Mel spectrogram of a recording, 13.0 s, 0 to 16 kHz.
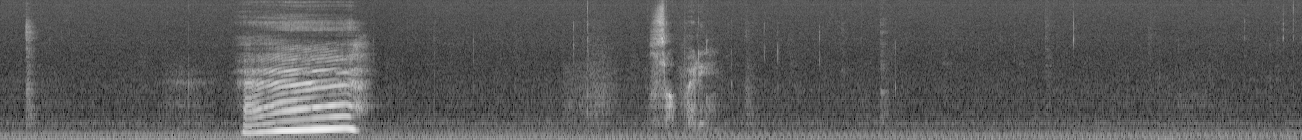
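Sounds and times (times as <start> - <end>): woman humming mmm: 2.4 - 3.8.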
